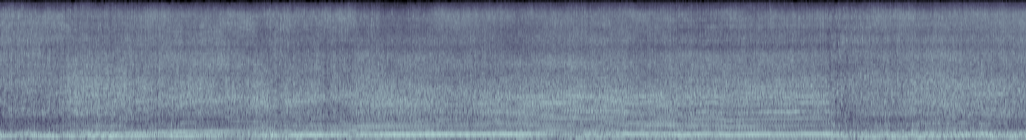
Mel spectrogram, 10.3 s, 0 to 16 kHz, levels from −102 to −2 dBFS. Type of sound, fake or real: real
